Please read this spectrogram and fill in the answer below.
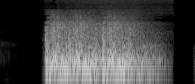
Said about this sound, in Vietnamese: Từng tiếng nổ trầm đục vang lên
